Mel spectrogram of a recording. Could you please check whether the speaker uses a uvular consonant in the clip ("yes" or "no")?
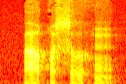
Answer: yes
